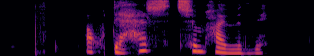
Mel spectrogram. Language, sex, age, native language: Icelandic, male, 10, Icelandic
